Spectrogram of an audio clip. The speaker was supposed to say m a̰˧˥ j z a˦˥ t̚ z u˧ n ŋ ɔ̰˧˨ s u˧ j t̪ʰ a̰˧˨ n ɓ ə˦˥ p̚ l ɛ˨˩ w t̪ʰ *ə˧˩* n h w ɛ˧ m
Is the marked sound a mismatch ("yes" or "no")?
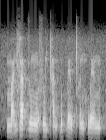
yes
